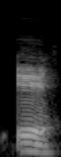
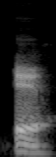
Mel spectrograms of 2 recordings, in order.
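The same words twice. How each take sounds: First: The short E has a New Zealand quality. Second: The short E has an American quality. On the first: "Is more like the Kiwi one" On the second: "That's the American one"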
